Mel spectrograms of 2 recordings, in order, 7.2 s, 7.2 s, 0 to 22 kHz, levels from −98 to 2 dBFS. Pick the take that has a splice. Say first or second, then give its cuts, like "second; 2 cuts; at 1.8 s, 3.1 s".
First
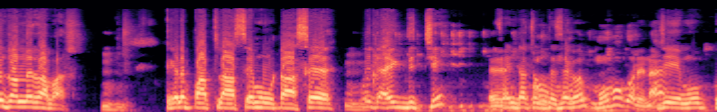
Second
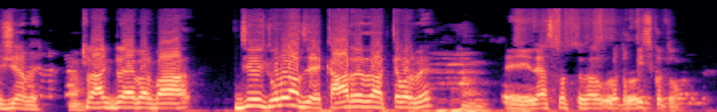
first; 1 cut; at 3.7 s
